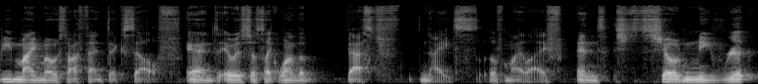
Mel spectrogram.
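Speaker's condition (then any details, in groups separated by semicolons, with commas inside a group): Stutter; tenor voice; rarely stutters singing, sometimes when singing alone or in vocal warm-ups, less with familiar people or impassioned; repeated sounds, prolonged sounds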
